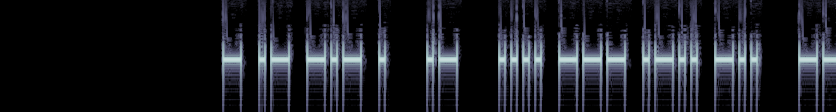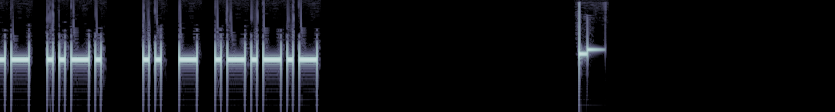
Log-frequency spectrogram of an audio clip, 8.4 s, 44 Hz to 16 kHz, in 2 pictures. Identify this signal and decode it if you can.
Morse code, heard as a keyed tone, about 40 wpm, 700 Hz. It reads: TAKE A HOLD OF IT.
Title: Sentences from Top 400 Words 40wpm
